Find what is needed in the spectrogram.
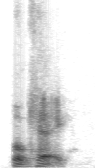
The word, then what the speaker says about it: bokeh: The answer is bokeh. Okay. So the reason why, and you can go to Wikipedia and look this up. Actually, Wikipedia shows both pronunciations, but the word is a Japanese word.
